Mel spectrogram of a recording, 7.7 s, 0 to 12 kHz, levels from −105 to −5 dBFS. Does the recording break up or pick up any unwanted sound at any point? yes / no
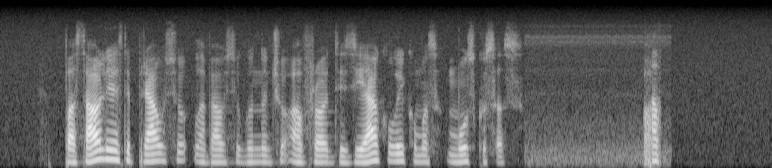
yes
